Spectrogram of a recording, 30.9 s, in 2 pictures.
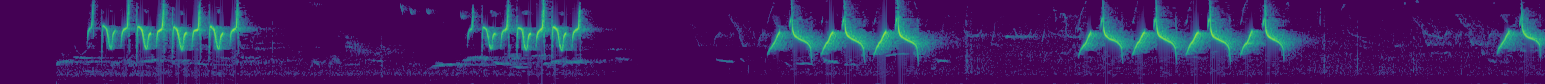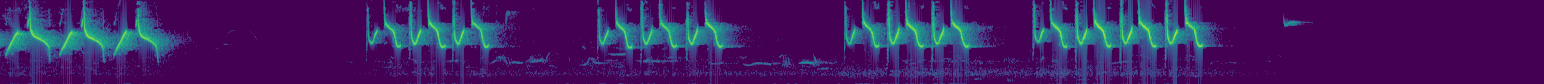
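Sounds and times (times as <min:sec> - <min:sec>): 
bird whistling: 0:00.8 - 0:02.6, 0:03.5 - 0:05.9, 0:07.7 - 0:09.5, 0:10.6 - 0:13.0, 0:14.9 - 0:17.2, 0:19.1 - 0:20.6, 0:21.3 - 0:27.6.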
